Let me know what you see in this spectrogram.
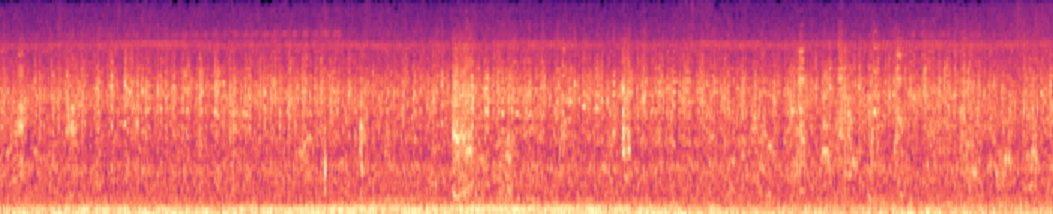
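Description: Short, scattered bird chirps over a steady low rumble, with a low hum through the middle.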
